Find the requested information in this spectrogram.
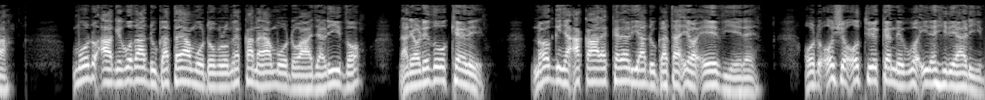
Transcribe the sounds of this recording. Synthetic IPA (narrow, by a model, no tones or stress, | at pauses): moːndoʔaɡeɣoðaduɡatajamoːndomoɾomɛkanajamoːndowad͡ʑaɾiːðɔ | nʔa̰ɾeɔɾeðokɛɾe | nɔɡiɲaʔakaɾɛkɛɾɛɾiaduɡataejɔʔeðieɾɛ | ondoʔoɕjɔotwekɛneɣwɔʔiɾɛɦiɾeaɾiːð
